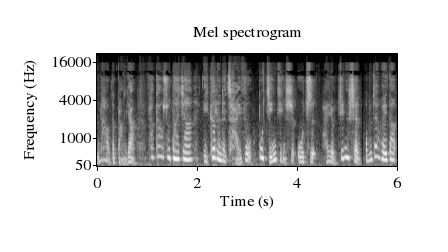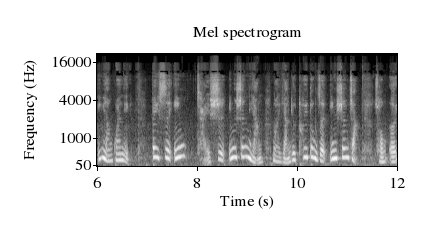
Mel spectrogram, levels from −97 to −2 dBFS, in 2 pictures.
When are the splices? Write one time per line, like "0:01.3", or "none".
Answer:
0:05.3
